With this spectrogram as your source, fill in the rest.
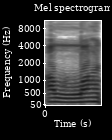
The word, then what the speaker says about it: Allah: Bukan O tapi A. Kalau bacanya Allah dengan O, Allah, Allah. Karena nggak ada lafadz O. Ya, adanya A.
